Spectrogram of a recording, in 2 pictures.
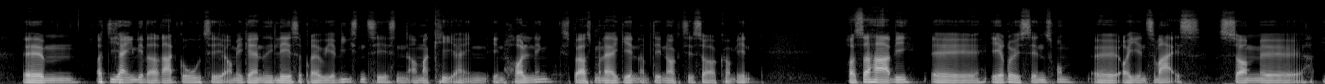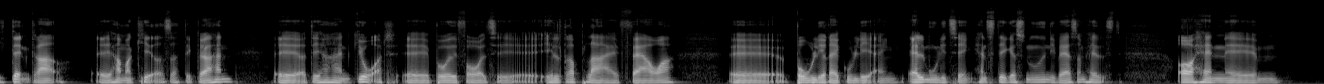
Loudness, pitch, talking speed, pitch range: -26 LUFS, 95 Hz, 190 wpm, 90-105 Hz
